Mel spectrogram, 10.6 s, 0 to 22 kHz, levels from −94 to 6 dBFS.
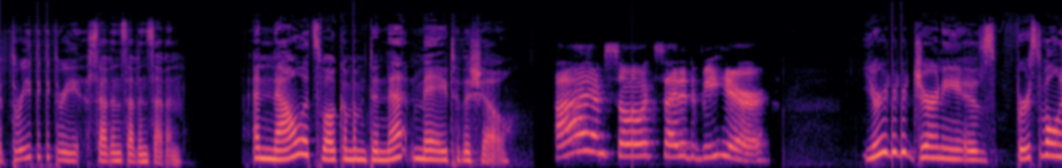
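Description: Speech with repeated buffers: a roughly 93 ms chunk, consistent with a 4096-sample buffer, replays with hard joins when fresh audio arrives late. It plays three times at 0.37–0.56 s and 8.92–9.10 s, and twice at 3.53–3.62 s and 6.32–6.41 s, as stutters.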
